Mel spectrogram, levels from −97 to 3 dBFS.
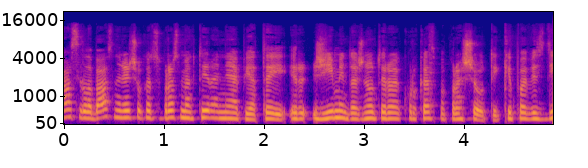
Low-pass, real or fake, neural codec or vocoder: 14.4 kHz; real; none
